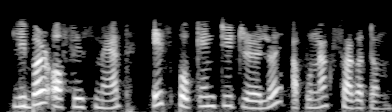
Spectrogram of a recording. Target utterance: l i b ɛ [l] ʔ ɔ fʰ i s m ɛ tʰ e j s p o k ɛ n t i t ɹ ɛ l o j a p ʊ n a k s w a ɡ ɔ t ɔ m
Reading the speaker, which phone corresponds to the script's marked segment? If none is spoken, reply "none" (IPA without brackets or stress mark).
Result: ɹ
